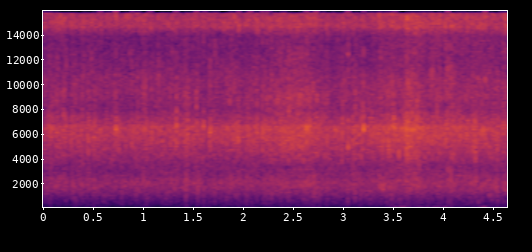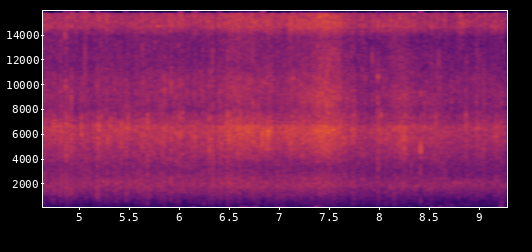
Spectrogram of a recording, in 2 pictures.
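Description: Rain falling steadily as a dense, even patter, with a few low bumps around the middle.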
